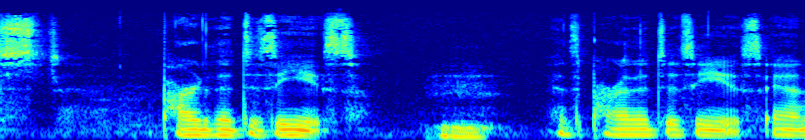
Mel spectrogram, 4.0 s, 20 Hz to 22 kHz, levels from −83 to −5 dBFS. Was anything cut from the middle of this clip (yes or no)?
no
